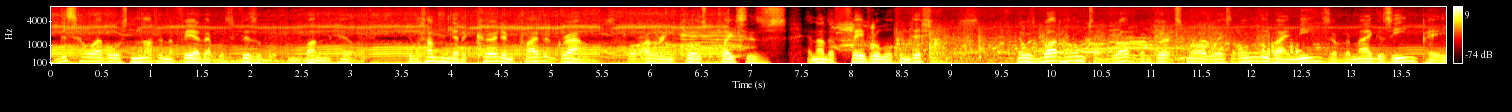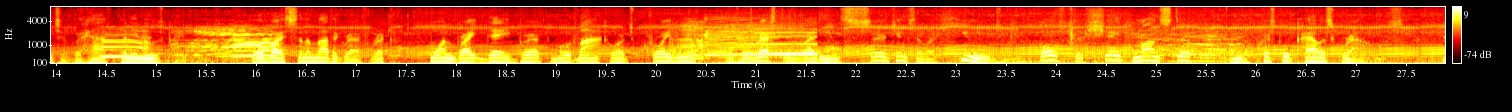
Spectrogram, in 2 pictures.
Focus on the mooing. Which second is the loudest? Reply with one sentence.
The volume of the mooing peaks at 21 seconds.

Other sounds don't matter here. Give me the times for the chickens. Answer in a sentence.
The chickens can be heard from 7.7 to 12.8 s.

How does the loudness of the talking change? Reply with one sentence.
The loudness of the talking stays about the same.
